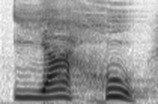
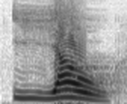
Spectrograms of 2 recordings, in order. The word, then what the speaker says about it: יהו: Quando existe um judeu e um gentio conversando, as pronúncias são Benjamin Netanyahu, Yahu, Hizkiyahu, Yeshayahu e Irmiyahu. Mas quando existem dois judeus conversando, as pronúncias são Benjamin Netanyahu, Iau, Hizkiyahu, Yeshayahu e Irmiyahu.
